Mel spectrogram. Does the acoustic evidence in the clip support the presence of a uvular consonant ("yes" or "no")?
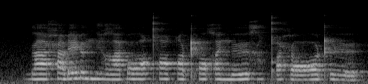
yes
